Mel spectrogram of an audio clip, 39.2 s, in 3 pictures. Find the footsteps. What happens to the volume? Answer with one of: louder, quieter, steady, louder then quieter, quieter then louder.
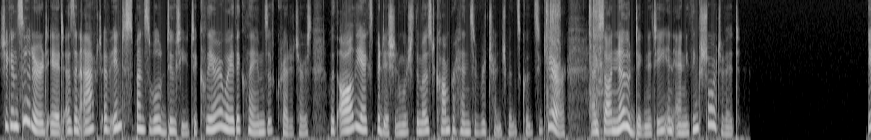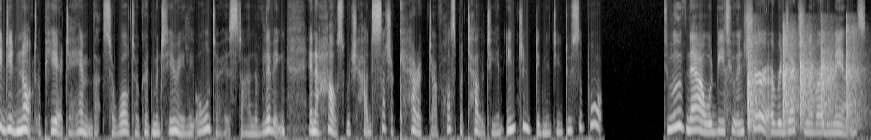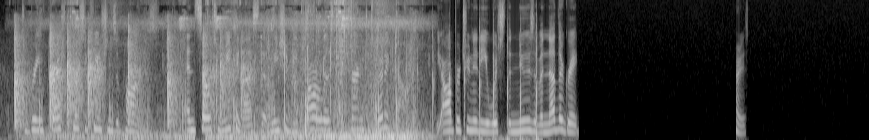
louder.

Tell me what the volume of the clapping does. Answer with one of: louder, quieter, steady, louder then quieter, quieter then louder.
quieter.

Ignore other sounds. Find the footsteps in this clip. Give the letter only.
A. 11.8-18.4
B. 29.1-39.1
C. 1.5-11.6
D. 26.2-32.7
D.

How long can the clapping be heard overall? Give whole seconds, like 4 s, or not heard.
10 s.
